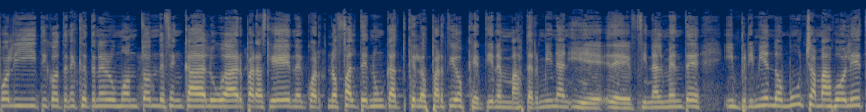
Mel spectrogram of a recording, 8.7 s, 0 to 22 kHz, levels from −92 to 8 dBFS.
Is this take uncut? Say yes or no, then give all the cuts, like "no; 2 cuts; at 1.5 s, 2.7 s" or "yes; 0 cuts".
no; 7 cuts; at 1.7 s, 2.6 s, 3.2 s, 4.0 s, 4.7 s, 5.3 s, 5.7 s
